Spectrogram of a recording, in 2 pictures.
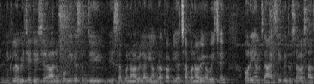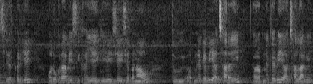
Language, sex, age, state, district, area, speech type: Maithili, male, 18-30, Bihar, Sitamarhi, urban, spontaneous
